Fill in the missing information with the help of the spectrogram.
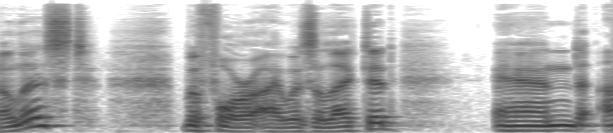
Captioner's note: speaking French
